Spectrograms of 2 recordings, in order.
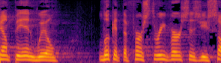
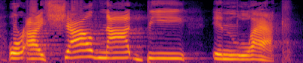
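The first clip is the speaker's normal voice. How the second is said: louder, driving preaching; full-force preaching; 5 semitones higher, 4 dB louder than usual. Acted. Pastor preaching hard on the Lord as shepherd, full force. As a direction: press the point home to the congregation.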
